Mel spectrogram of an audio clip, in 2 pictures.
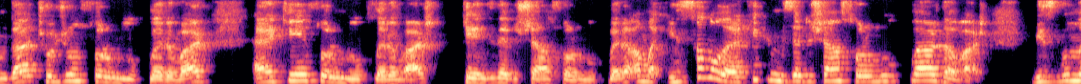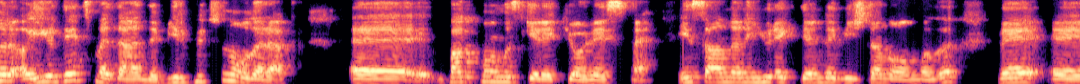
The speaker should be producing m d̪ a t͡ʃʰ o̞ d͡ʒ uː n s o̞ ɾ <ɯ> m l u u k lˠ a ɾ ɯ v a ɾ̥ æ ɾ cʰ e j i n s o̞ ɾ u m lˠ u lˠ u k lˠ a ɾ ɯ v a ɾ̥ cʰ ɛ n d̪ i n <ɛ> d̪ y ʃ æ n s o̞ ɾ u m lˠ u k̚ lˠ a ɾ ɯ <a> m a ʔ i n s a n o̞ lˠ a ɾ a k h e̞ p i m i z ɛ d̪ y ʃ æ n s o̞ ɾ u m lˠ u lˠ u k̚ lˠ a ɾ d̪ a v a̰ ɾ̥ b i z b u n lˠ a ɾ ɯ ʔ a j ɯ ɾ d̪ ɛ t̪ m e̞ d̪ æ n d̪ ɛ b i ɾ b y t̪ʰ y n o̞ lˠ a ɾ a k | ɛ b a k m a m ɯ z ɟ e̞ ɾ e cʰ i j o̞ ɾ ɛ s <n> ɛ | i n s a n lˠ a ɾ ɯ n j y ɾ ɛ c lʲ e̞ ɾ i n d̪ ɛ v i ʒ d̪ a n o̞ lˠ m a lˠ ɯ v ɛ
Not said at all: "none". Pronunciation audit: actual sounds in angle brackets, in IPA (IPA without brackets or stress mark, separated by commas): u, ɛ, a, m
